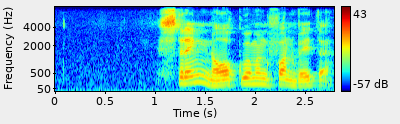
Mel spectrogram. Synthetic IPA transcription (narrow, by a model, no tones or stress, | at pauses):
strɛŋnɑːkuəməŋfɐnvɛtə̰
